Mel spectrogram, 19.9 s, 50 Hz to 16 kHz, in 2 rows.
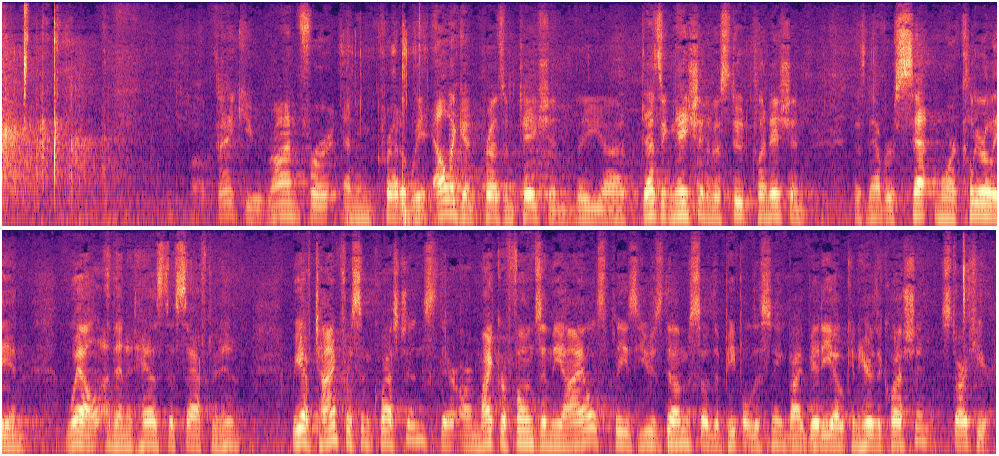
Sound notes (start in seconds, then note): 1.9 applause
